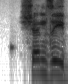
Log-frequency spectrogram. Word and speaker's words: Shenzi: And then we had Senzi Ben, I can't ever pronounce their names. – Shenzi, Banzai, and Ed. – Yes, thank you.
